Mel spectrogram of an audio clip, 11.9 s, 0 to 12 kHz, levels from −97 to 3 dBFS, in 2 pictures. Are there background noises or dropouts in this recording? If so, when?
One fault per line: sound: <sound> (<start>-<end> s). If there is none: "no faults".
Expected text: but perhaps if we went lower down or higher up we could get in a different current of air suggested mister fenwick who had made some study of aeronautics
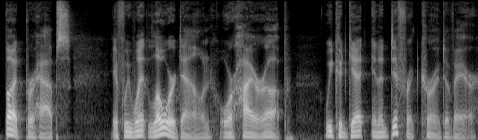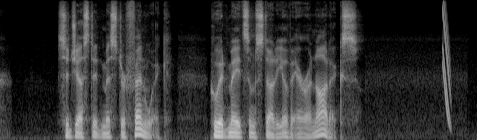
sound: chirp (11.5-11.6 s)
